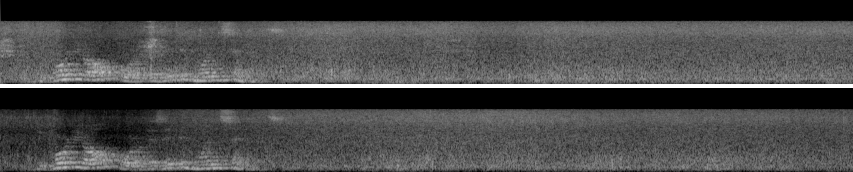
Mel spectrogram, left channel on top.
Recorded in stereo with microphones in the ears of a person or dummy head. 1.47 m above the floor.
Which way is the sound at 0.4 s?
85° right.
